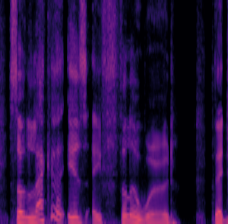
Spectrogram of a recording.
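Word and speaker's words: lekker: Cuz it from you I thought it was liquor, but you're sounds like you're saying it like lacquer. Lacquer. That's some of that is the accent in play. The word is spelled L E K R and that comes from Africans.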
